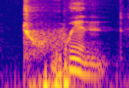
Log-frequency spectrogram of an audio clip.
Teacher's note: When you make the sound t for twin, your mouth is in a round shape, as if you were going to say oh.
